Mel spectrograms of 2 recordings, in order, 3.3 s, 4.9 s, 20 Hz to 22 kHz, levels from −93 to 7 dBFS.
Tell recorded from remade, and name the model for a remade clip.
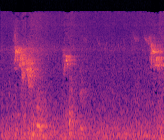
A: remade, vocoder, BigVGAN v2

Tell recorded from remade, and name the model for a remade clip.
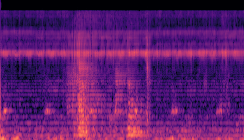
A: remade, vocoder, BigVGAN v2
